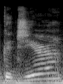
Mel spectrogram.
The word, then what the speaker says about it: Gojira: had lamb Agha Trivium Gojira am I saying it right Gojira it goes yeah sounds close it up as a Japanese say they say gojira but when I was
